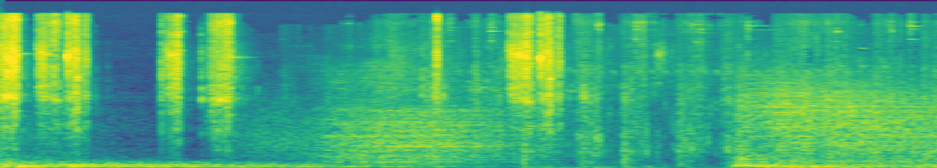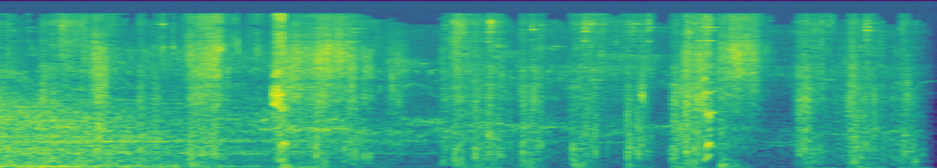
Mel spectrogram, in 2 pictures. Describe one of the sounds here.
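Footsteps run over grass and gravel.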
